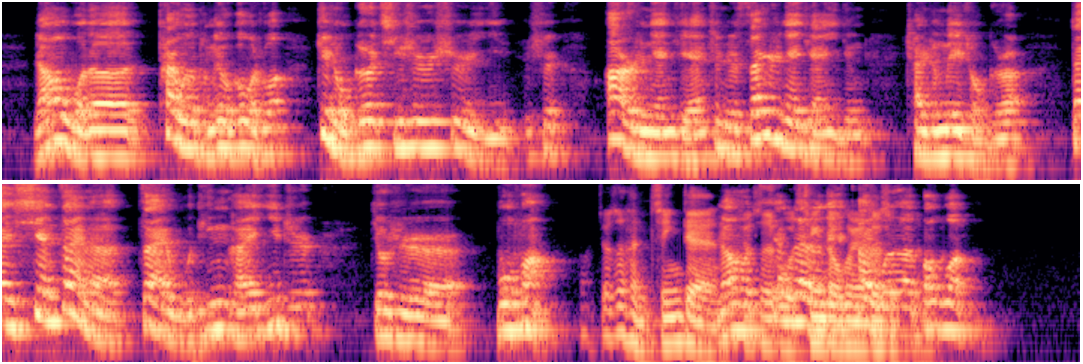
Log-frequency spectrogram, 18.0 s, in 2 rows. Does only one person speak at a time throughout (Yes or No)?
No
